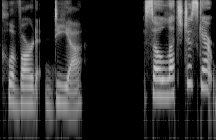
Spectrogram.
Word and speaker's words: ClavardIA: That's pronounced ClavardIA.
